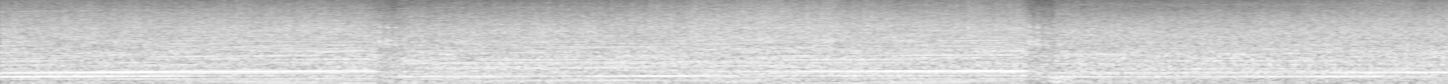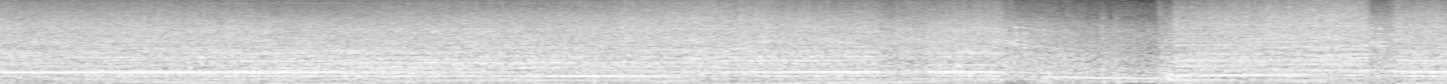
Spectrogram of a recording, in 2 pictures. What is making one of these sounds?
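A racing car engine roars at high revs, dropping in pitch at each gear change.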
